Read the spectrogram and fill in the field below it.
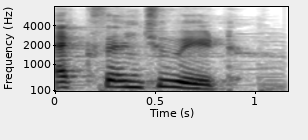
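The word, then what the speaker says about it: accentuate: पहला है एक्सेंचुएट। इसको प्रोनाउंसिएशन ऐसे करते हैं, जब भी कोई भी डबल आपका लेटर्स हो, मान लीजिए डबल सी है यहाँ पे, तो उसको ऐसे डिवाइड करके पढ़ेंगे, ए सी एक्, फिर आगे सेंचुएट।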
